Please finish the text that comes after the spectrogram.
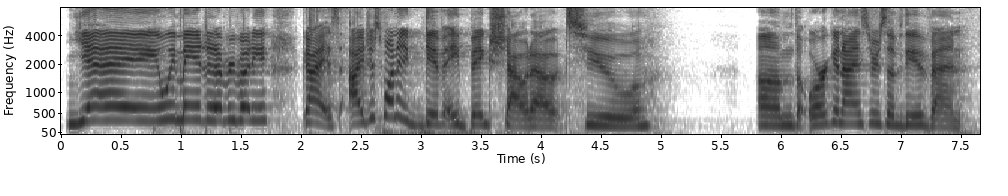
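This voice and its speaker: Bubbly high-voiced young woman streamer. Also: moderate pace, clear, resonant tone. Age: 20s. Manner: bubbly, excitable, squealing. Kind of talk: casual livestream chat. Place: her bedroom.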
